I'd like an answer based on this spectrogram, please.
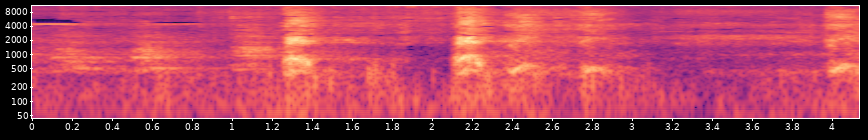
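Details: Deep, booming barks from a Tibetan Mastiff, four or five spaced irregularly over a few seconds against a rumbling background.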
